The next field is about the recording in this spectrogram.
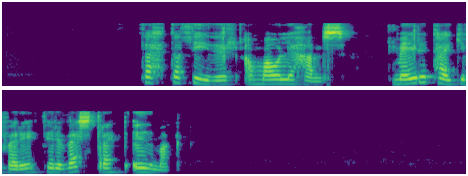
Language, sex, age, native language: Icelandic, female, 30-39, English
